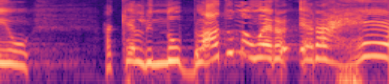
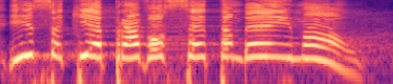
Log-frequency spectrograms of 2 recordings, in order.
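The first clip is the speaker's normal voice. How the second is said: "Isso aqui é pra você também" called out much louder to the congregation; loud exhortation; 3 semitones higher, 9 dB louder than usual. Shown as a demonstration. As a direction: proclaim it loudly to the brother beside you. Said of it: "fala assim". ("Isso aqui é pra você também" dito bem alto, como exortação ao irmão)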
